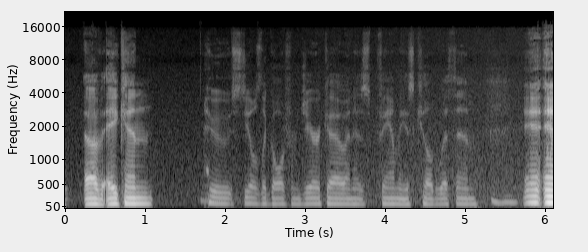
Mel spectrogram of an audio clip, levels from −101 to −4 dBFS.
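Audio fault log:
1.79–6.06 s, automatic gain rising: from 1.79 s the voice and the room noise behind it swell together, climbing steadily for about four seconds until 6.06 s, so the background lifts in step with the talker rather than staying put. The input had dropped by about 19 dB, likely after the talker moved back from the microphone near 1 s, and the automatic gain control responded by raising its gain slowly, by about 9 dB in all, which only partly restores the level.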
